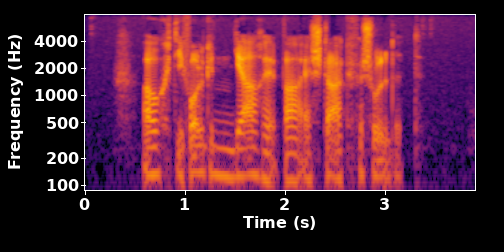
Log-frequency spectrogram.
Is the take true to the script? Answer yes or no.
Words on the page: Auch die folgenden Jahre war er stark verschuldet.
yes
